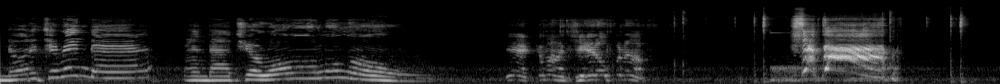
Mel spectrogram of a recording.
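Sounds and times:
cartoon boy yelling angrily: 7.8 - 9.0.

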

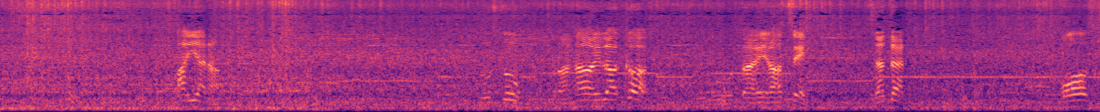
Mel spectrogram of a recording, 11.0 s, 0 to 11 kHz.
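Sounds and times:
auto-rickshaw engine rumble: 0.0 - 11.0.

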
